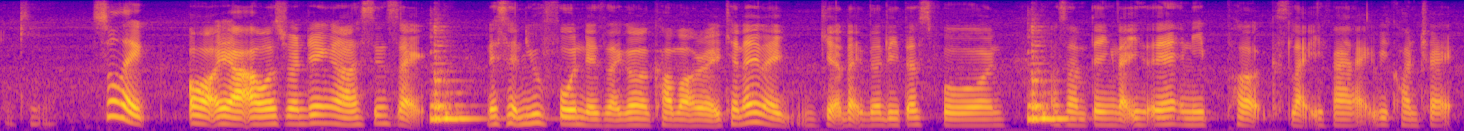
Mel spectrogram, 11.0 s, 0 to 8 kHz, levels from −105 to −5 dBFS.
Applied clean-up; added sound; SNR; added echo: none; Bowed string instrument; 6 dB; none.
